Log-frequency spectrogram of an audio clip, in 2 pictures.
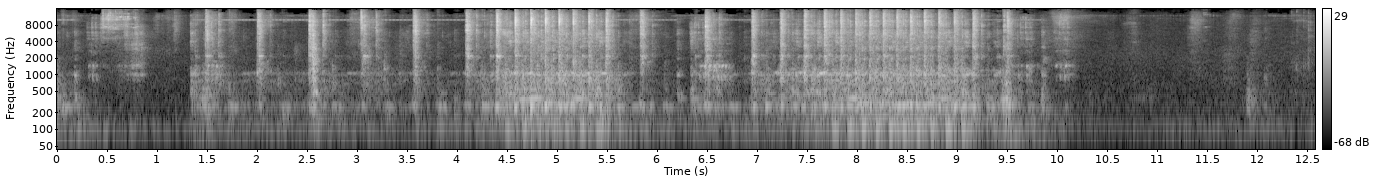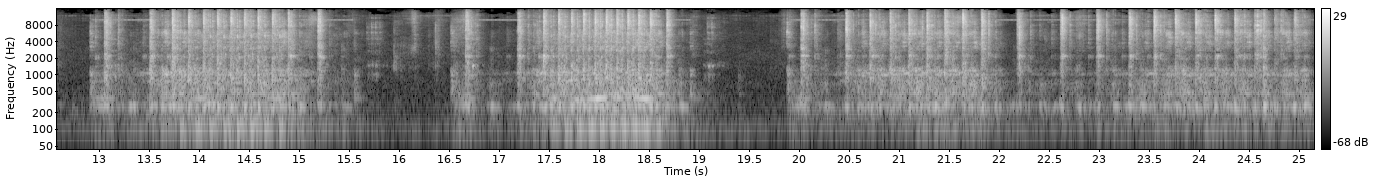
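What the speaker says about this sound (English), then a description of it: "We're going to top stitch. Back stitch to the beginning," A sewing machine top stitches a bucket bag in several bursts of rapid, steady stitching separated by short pauses, fairly close and loud with no talking.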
